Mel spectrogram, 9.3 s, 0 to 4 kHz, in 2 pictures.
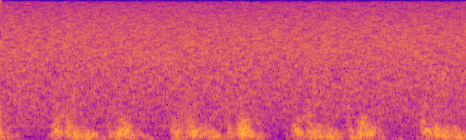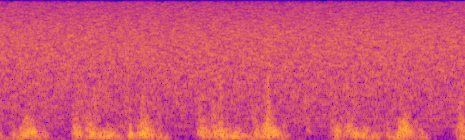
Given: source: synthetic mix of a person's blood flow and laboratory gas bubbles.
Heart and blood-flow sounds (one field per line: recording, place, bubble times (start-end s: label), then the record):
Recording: Doppler ultrasound of blood flow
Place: precordium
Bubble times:
7.69-7.79 s: bubbles
From the record:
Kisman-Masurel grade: 111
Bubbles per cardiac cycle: 1 to 2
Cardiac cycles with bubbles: 1 to 10%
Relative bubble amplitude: barely perceptible (0.100 to 0.250)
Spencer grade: 1 (occasional bubble signal discernible with the cardiac motion signal, with majority of cardiac periods free of bubbles)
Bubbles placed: anywhere in the cardiac cycle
